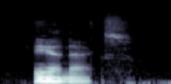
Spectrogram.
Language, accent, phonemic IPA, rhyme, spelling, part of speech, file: English, US, /ˈænɛks/, -ɛks, annex, noun / verb, En-us-annex.ogg
- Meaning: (noun) 1. An addition, an extension 2. An appendix to a book or document 3. An addition or extension to a building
